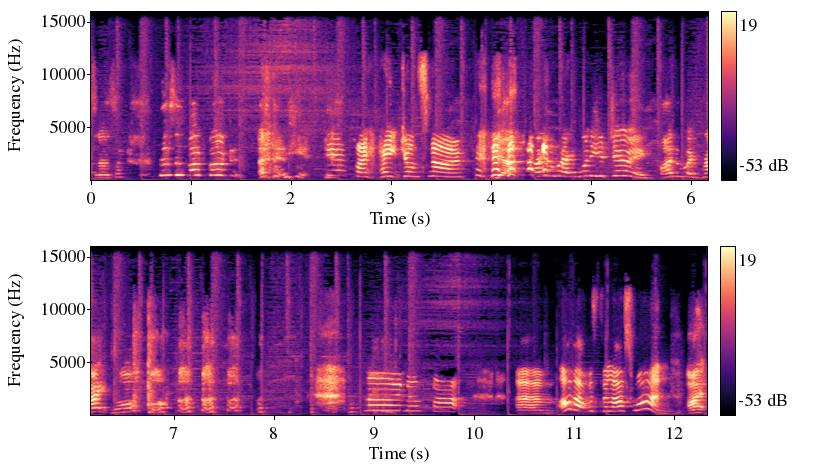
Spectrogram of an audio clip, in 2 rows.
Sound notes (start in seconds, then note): 3.8 laughter; 6.6 laughter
